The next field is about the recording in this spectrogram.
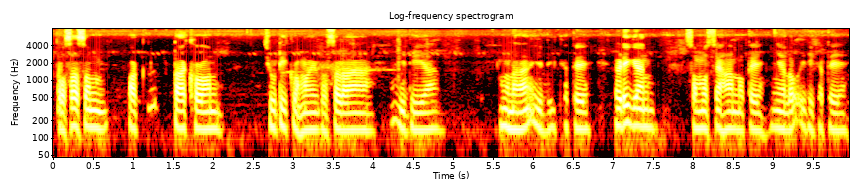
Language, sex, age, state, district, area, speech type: Santali, male, 45-60, Odisha, Mayurbhanj, rural, spontaneous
